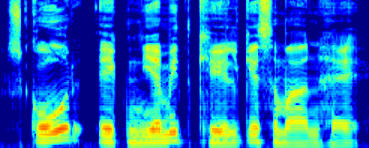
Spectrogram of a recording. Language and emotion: Hindi, neutral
